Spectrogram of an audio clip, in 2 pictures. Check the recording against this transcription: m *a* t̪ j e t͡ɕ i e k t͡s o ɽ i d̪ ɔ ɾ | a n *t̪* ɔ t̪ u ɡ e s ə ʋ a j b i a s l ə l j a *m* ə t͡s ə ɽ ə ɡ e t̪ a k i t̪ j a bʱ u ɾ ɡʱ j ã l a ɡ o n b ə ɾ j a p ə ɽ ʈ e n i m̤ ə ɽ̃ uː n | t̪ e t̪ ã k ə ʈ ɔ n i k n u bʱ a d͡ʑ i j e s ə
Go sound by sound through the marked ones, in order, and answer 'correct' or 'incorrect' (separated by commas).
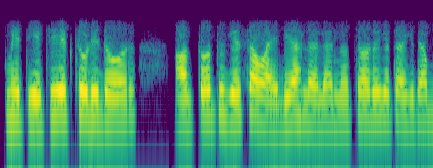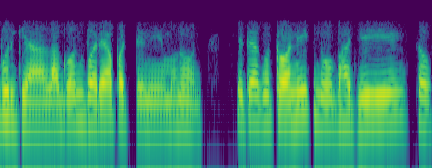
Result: incorrect, correct, incorrect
